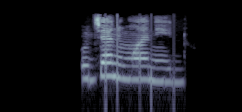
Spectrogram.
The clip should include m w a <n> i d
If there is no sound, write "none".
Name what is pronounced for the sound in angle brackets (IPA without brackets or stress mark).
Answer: n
